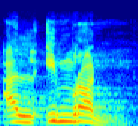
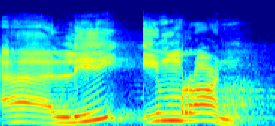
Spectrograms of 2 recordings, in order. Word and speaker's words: Ali Imran: Dan ingat, saat membacanya, bukan "Al Imran" tetapi "Ali Imran ." "Al Imran" berarti Imran saja. Namun "Ali Imran" berarti keluarga Imran.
